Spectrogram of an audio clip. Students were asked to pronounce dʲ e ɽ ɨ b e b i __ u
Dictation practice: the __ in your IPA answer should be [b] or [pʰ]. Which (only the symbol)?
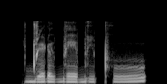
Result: pʰ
